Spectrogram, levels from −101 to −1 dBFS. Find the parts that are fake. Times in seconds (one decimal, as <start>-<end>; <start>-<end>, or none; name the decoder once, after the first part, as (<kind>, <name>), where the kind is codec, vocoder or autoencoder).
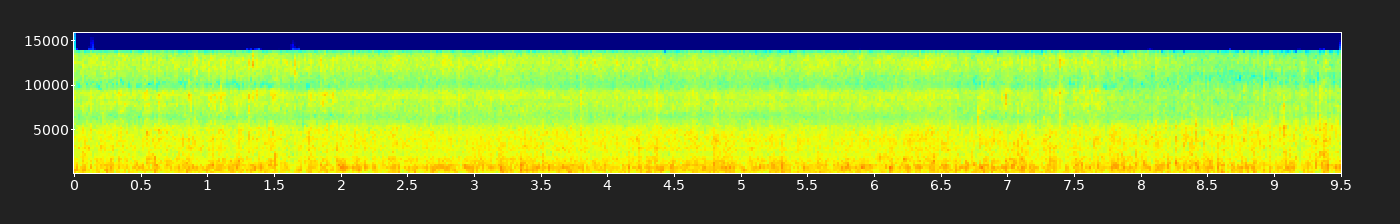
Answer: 2.0-6.6 (autoencoder, DAC-VAE)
